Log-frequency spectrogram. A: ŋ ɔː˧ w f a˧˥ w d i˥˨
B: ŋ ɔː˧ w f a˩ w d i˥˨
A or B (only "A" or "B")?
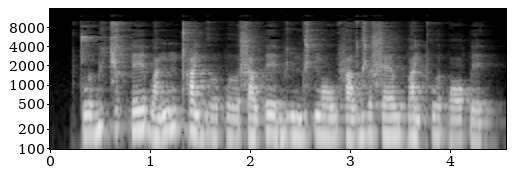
A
